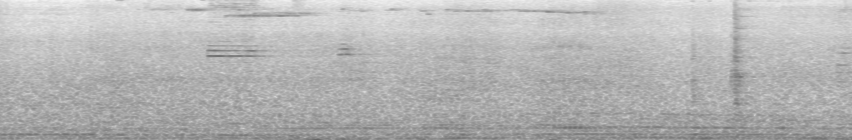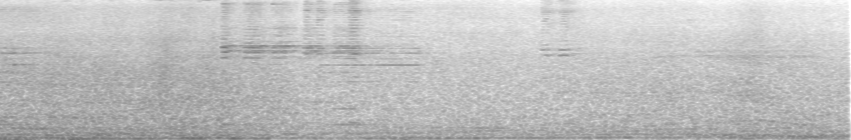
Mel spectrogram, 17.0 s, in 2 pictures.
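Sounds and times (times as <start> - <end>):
passing vehicles hum: 2.8 - 10.8, 12.9 - 17.0.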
